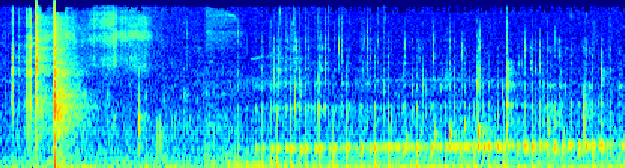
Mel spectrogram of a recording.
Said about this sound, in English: Oh. Sounds meaty. It's a thick pour.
